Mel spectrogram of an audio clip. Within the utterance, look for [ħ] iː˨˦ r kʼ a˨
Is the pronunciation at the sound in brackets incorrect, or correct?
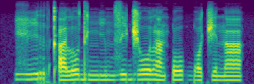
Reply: incorrect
